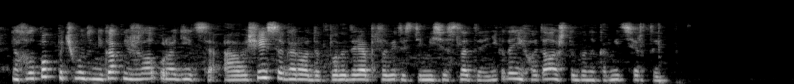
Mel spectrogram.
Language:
Russian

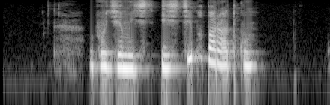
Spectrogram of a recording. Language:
Belarusian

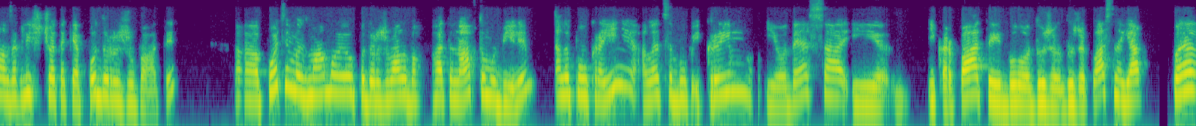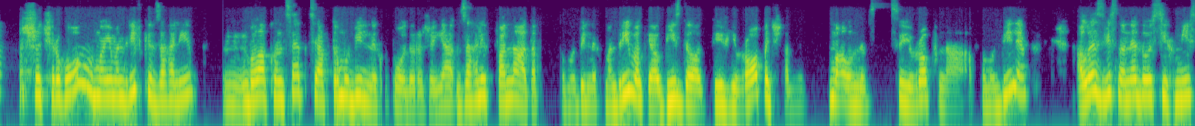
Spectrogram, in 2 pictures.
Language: Ukrainian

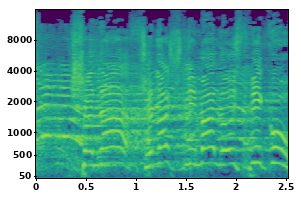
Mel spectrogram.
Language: Hebrew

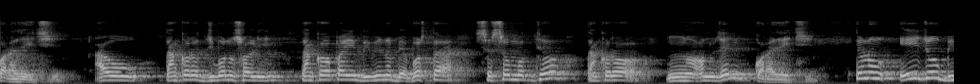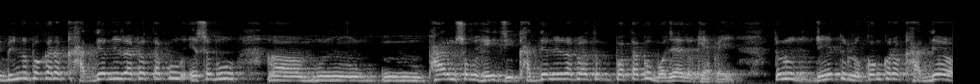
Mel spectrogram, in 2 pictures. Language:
Odia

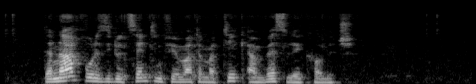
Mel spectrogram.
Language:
German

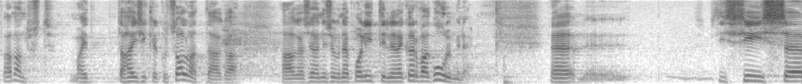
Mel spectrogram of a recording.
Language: Estonian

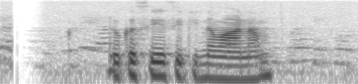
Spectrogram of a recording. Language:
Sinhala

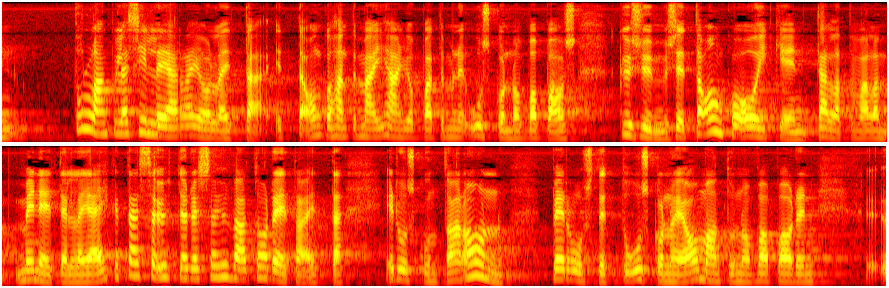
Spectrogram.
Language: Finnish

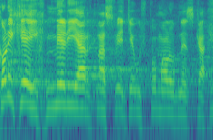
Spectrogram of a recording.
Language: Czech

